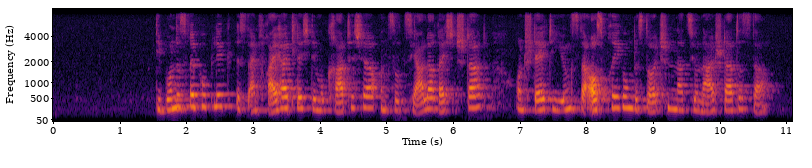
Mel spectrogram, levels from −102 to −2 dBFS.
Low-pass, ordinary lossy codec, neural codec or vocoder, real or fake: 7.2 kHz; none; vocoder, 44.1 kHz, 128 mel bands every 512 samples, BigVGAN v2; fake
